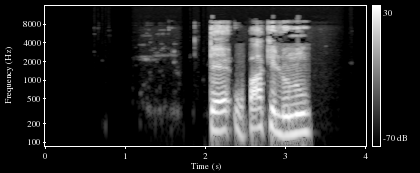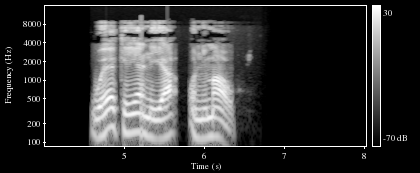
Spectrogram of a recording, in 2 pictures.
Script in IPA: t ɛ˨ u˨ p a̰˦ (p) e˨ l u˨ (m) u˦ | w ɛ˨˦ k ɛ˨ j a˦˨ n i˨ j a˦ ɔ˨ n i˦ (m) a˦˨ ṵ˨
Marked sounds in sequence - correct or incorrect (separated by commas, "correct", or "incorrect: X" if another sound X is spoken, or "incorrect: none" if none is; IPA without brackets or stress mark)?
incorrect: k, incorrect: n, correct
